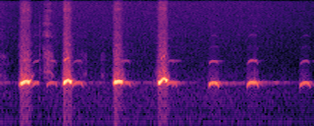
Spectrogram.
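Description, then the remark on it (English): A northern saw-whet owl gives a steady series of about seven short, clear whistled toots, evenly spaced at a brisk pace, alone against a quiet night background. “This nighttime whistler's a northern saw-whet owl.”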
